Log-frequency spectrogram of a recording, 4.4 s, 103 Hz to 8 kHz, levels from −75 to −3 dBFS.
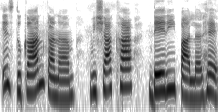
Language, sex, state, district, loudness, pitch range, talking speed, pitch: Hindi, female, Himachal Pradesh, Shimla, -15 LUFS, 200-255 Hz, 110 wpm, 225 Hz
